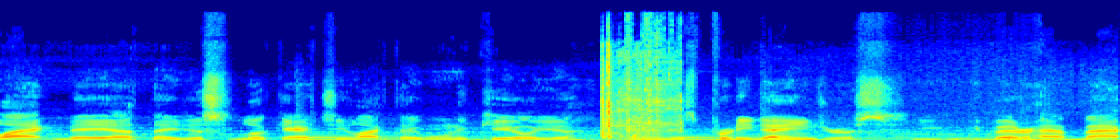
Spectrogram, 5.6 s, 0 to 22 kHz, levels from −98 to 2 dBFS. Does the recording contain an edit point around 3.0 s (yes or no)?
yes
